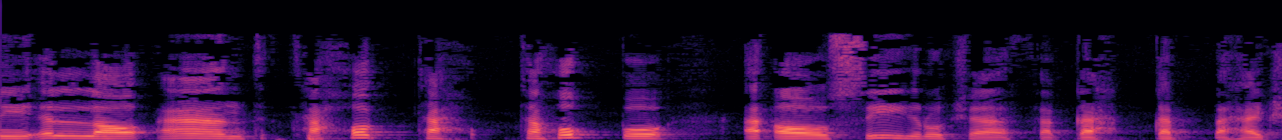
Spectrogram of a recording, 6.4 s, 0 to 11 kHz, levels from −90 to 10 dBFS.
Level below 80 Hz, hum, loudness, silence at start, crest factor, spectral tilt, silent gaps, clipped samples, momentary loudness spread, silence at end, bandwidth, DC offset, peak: -64 dBFS; none; -25 LUFS; 0 s; 18 dB; -5.5 dB/octave; none; under 0.1%; 10 LU; 0 s; 8.8 kHz; under 0.1%; -6 dBFS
